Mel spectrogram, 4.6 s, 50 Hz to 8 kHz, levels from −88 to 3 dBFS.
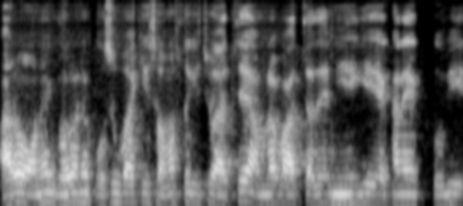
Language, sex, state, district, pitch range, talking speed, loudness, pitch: Bengali, male, West Bengal, Kolkata, 120-130 Hz, 165 wpm, -17 LUFS, 120 Hz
